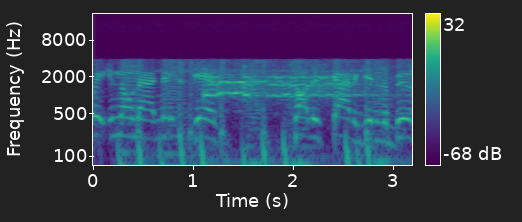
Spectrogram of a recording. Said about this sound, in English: excuse the echo and all that shit.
